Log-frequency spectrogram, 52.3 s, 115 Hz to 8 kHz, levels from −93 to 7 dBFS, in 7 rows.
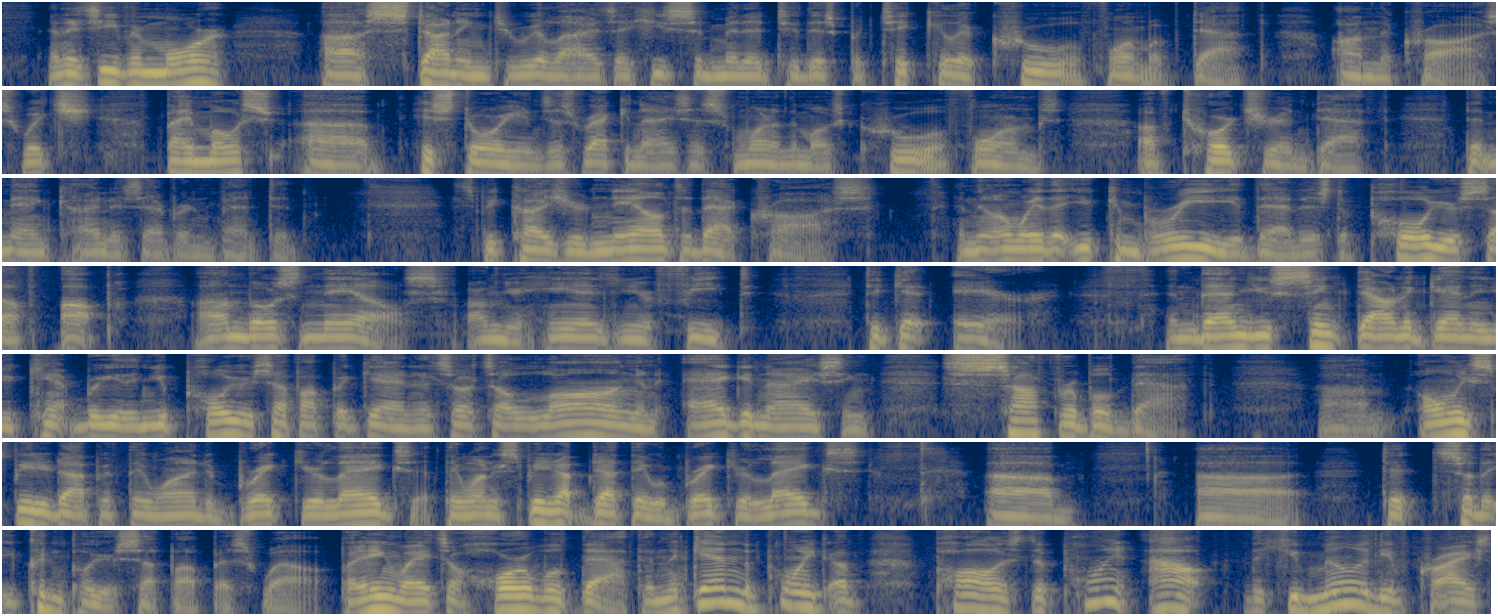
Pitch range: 100-125 Hz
